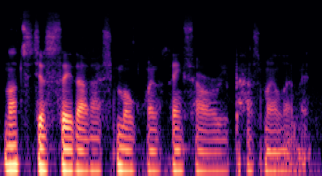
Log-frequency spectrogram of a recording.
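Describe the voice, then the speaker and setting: Guy doing a deep slow mafia boss boyfriend, tired but caring, asmr roleplay, rain noise behind him. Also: level tone. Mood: weary, confiding. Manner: hushed, unhurried, sighing between phrases.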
